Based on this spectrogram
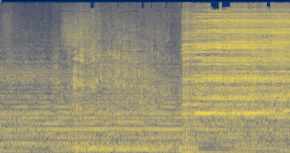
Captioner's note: scorpion beast growls; scorpion beast shrieks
